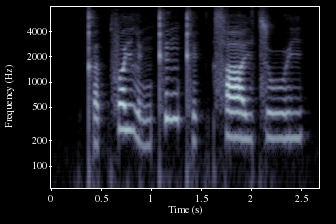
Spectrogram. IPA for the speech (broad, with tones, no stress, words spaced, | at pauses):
kʰɐ˨˥t̚fɐ˥jlɪ˨˧ŋ kʰɪ˥ŋkʰɪ˨k̚t͡sʰaː˧j t͡suː˥j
